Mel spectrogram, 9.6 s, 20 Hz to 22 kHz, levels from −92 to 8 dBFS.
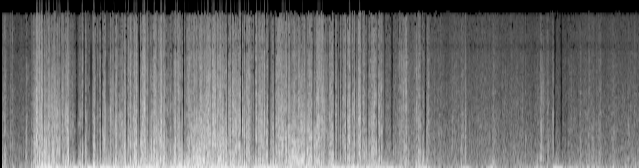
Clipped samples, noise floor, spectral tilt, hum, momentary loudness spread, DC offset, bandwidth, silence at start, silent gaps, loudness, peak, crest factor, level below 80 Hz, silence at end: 0.6%; -27 dBFS; -5 dB/octave; none; 21 LU; under 0.1%; 17 kHz; 0.05 s; none; -11 LUFS; 0 dBFS; 8 dB; -14 dBFS; 0 s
